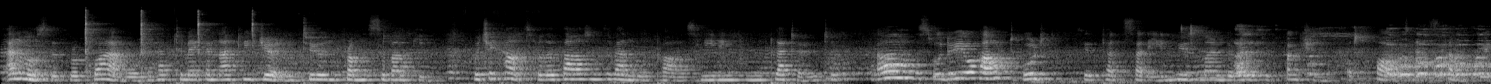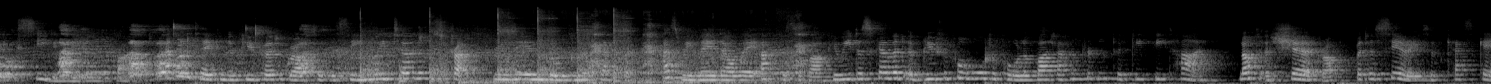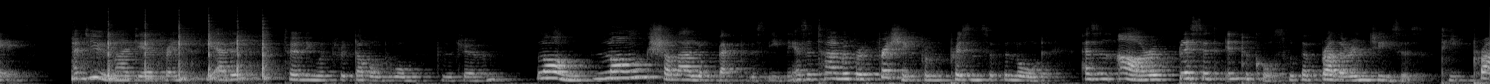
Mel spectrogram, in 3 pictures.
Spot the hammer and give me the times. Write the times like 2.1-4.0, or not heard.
0.8-2.6, 18.5-21.3, 30.5-32.5.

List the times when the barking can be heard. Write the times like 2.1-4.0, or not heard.
11.8-23.3.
